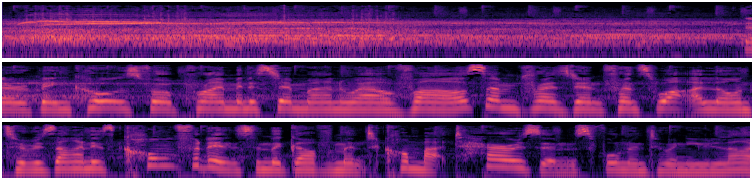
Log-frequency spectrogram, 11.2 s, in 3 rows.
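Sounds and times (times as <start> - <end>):
crowd booing French ministers arriving in Nice for a minute's silence: 0.0 - 8.0
speech: 3.7 - 11.2.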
